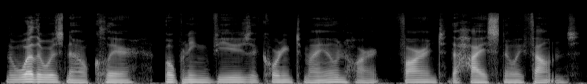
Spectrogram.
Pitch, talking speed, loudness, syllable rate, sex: 100 Hz, 185 wpm, -23 LUFS, 4.9 syllables/s, male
